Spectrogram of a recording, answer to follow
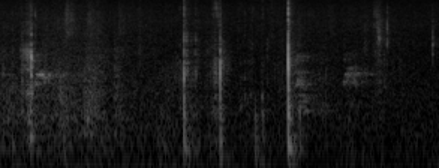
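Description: Rubber padding being cut away from the edge of a fibreglass car seat shell with a hand tool: four sharp clicks and snips, the loudest about three seconds in, over faint handling of the rubber and trim.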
